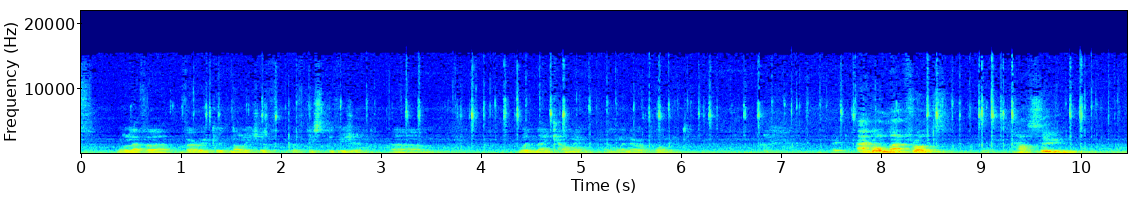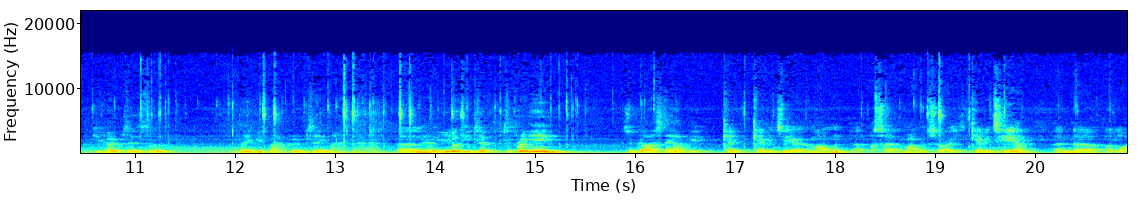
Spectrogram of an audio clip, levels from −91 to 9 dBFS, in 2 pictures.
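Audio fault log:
No faults heard.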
